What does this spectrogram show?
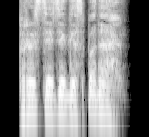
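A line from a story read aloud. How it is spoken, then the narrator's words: Sudden hoarse voice from behind. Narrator (Russian): неожиданно послышался хриплый голос позади нас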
